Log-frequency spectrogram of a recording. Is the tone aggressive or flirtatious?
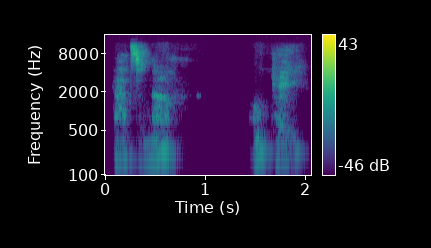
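flirtatious. It is said in a flirtatious, playful tone.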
